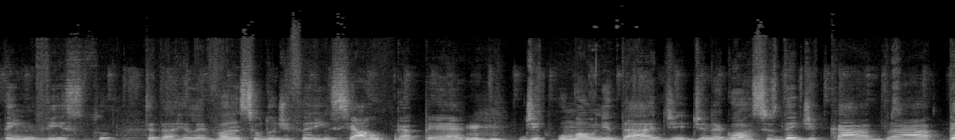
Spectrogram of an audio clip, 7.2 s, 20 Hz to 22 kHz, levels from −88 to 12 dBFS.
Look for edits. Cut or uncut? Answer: cut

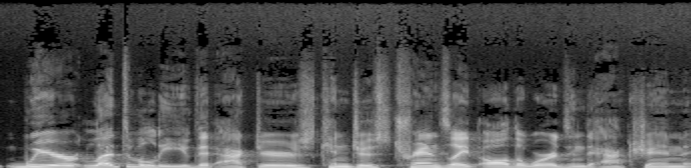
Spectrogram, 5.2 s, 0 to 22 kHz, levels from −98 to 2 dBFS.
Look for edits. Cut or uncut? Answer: uncut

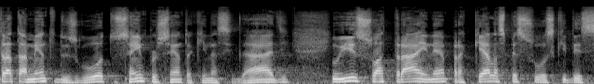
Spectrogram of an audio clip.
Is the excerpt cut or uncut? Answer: cut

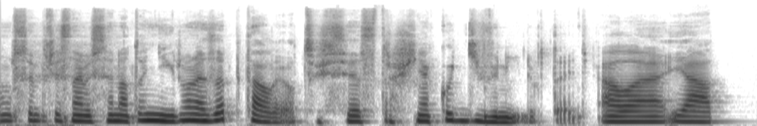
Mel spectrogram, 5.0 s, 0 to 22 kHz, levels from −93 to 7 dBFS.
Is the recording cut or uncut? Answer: uncut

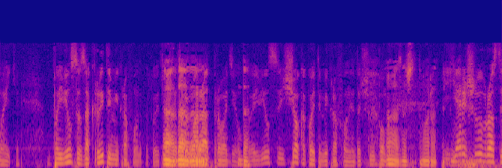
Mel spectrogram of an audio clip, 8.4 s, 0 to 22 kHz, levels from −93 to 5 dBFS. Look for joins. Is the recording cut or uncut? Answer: uncut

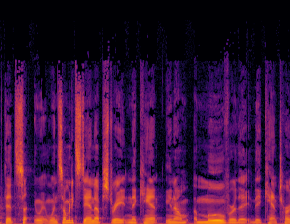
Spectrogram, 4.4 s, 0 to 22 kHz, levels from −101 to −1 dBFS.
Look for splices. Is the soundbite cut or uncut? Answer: cut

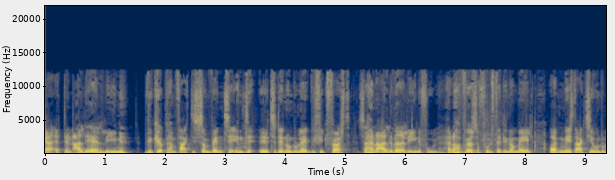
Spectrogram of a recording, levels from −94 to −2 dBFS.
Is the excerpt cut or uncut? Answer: cut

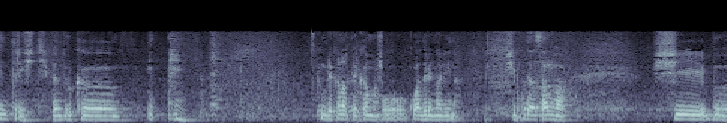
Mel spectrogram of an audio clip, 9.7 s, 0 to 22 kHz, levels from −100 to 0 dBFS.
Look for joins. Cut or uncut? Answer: cut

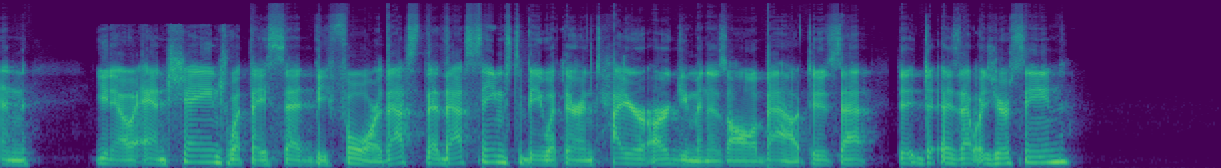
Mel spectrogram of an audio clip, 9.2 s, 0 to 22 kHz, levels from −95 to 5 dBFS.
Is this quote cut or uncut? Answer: cut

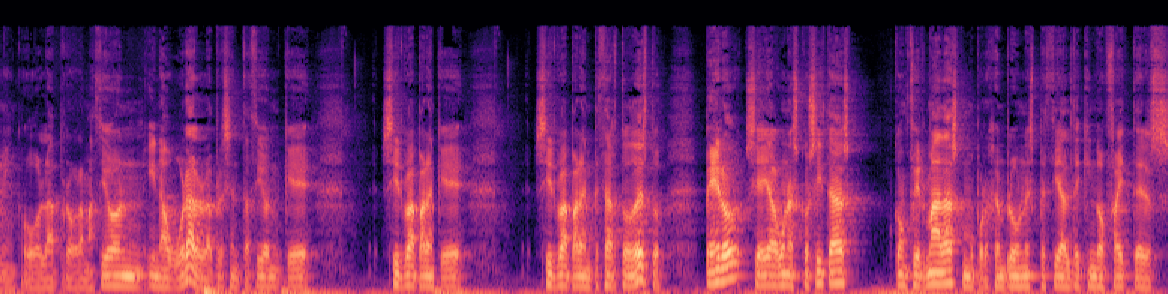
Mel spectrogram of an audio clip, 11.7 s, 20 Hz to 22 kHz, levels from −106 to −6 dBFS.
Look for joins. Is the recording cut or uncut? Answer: cut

